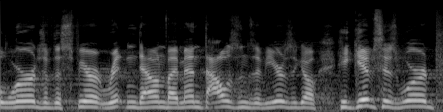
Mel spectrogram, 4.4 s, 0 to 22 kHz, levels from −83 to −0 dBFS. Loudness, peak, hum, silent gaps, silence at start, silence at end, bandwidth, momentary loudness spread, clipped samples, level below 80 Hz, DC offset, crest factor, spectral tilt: -28 LUFS; -10 dBFS; none; none; 0 s; 0 s; 15 kHz; 7 LU; under 0.1%; -64 dBFS; under 0.1%; 18 dB; -5.5 dB/octave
